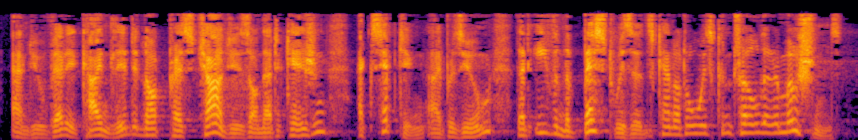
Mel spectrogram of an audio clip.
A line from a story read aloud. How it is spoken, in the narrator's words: said Dumbledore calmly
